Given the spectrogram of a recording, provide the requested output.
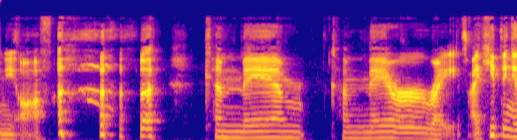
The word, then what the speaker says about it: Kammererite: It is Kammererite. Kammererite. That second ER is what's throwing me off. Kammererite.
